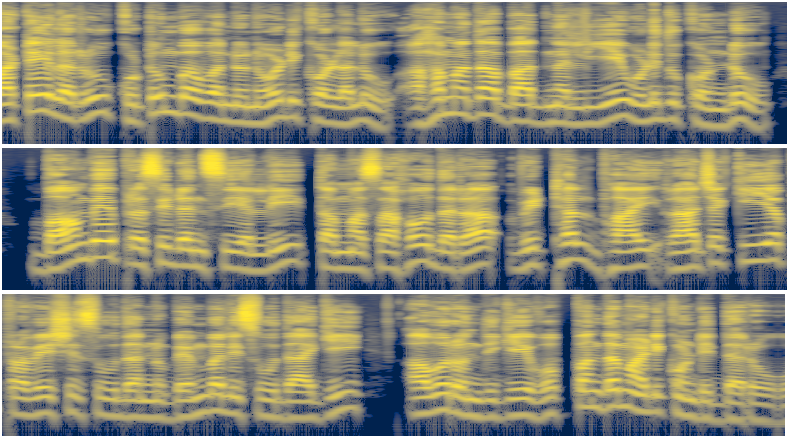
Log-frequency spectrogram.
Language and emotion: Kannada, neutral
